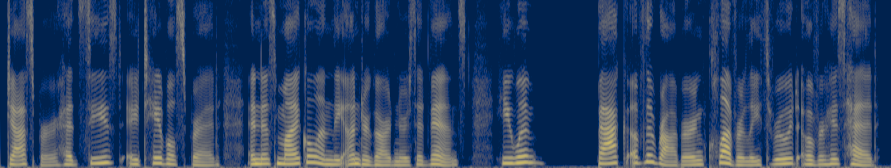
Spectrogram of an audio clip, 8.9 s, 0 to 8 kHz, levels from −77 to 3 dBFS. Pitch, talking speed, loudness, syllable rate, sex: 210 Hz, 175 wpm, -20 LUFS, 5.2 syllables/s, female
